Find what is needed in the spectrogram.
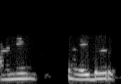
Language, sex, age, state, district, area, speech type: Marathi, female, 30-45, Maharashtra, Wardha, urban, conversation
